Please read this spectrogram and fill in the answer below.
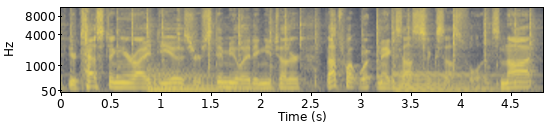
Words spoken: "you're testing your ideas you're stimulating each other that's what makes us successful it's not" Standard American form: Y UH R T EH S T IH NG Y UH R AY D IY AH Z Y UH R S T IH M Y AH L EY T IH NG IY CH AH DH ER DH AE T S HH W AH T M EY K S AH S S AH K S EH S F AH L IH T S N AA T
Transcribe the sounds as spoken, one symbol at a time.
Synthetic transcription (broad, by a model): Y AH R T EH S T IH NG Y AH R AY D IY AH Z Y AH R S T IH M Y AH L EY T IH NG IY CH AH DH ER DH AE T S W W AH T M EY K S AH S S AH K S EH S F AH L IH T S N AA T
